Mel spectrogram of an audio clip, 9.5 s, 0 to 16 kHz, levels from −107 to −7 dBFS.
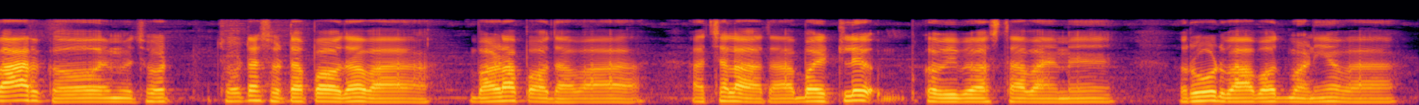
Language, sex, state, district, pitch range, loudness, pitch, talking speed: Bhojpuri, male, Uttar Pradesh, Deoria, 125-140 Hz, -19 LUFS, 130 Hz, 150 wpm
